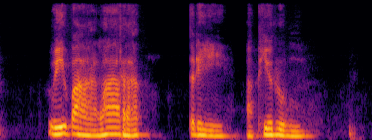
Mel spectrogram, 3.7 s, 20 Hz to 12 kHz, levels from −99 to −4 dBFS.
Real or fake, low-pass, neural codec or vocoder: fake; 10.8 kHz; codec, 24 kHz, 3 kbps, HILCodec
